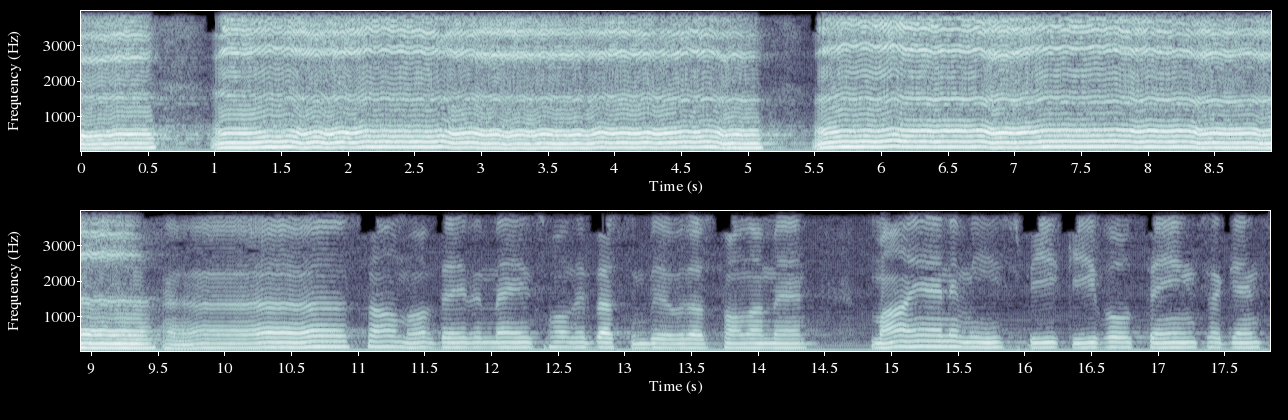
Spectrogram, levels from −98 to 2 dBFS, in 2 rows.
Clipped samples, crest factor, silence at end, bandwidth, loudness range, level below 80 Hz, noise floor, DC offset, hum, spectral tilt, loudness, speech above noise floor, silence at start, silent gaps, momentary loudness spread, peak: 10%; 6 dB; 0 s; 4 kHz; 10 LU; -28 dBFS; -27 dBFS; under 0.1%; none; -10.5 dB/octave; -7 LUFS; 17 dB; 0 s; none; 11 LU; 0 dBFS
